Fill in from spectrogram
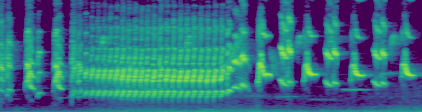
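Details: Long-tailed shrike lure: a few sharp chips lead into a long, rapid buzzy trill of about twenty pulses, then a run of clipped, downslurred whistles.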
